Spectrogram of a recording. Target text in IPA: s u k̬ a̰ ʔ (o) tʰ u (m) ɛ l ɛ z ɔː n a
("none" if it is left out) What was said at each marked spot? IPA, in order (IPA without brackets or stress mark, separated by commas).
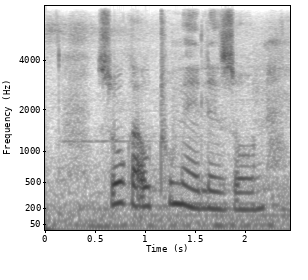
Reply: u, m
